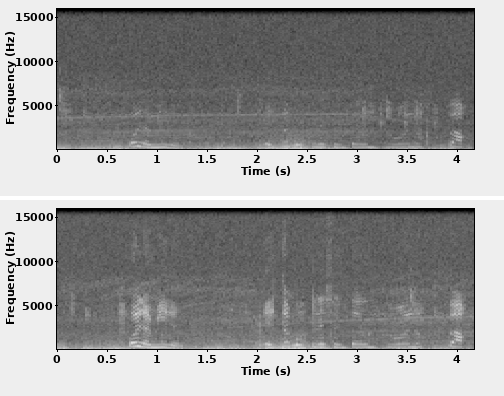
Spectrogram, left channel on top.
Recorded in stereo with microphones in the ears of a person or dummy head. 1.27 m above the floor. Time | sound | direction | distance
0.7 | a child speaking | 70° right (ahead or behind) | ?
